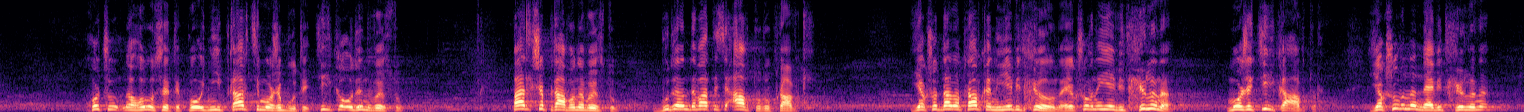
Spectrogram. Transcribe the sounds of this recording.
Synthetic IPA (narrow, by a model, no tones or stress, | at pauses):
xɔt͡ʃʊnɐɦɔlˠɔsɪt̪ɪpɔːdʲnʲijpɾɑwt͡sʲimɔʒɛbut̪ɪtʲilʲkɪɔd̪ɪnʋɪst̪ʊp̚ | pɛrʃɛpɾɑʋɔnɐʋɪst̪ʊp̚ | bud̪ɛnɐd̪ɐʋɑt̪ɪsʲɐʔɑwt̪ɔɾʊpɾɑwkʲɪ̥ | jɐkʃt͡ʃɔd̪ɑnɐpɾɑwkɐnɛjɛʋʲid̪xɪlˠenɐjɐkʃt͡ʃɔʋɔnɑjɛʋʲid̪xɪlˠenɐ | mɔʒɛtʲilʲkɪɑ̰wt̪ɔr | jɐkʃt͡ʃɔʋɔnɑnɛʋʲid̪xɪlˠenɐ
